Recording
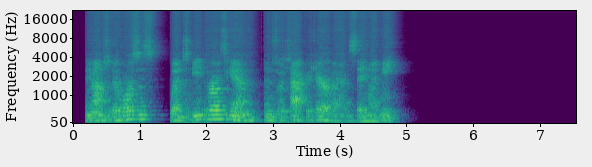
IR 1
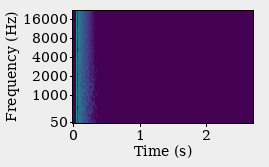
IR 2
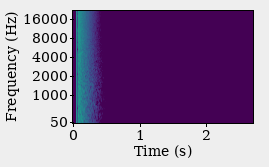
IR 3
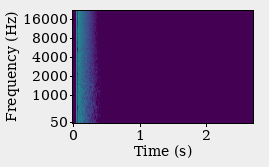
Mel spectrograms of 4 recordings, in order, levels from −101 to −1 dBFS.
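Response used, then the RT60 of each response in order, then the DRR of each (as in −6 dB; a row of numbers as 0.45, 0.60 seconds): 2; 0.45, 0.45, 0.45 seconds; 5.0, −7.0, −2.0 decibels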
